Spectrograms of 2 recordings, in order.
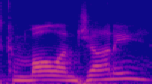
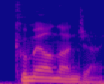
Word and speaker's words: Kumail Nanjiani: I think his name is Kamal Nanjiani, the guy who got ripped for Eternals. Kumail Nanjiani. Yeah. I can't pronounce anything, even English, so no, that's not.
